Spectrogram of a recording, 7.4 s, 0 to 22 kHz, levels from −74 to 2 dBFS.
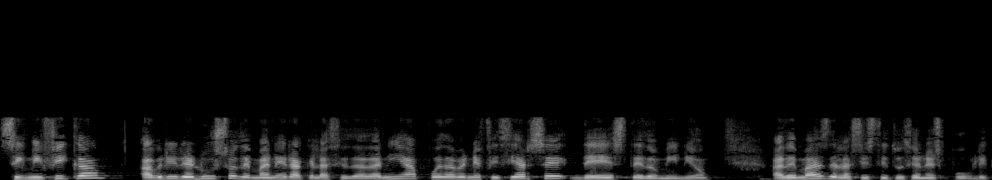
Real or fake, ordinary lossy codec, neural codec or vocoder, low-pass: real; none; none; none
